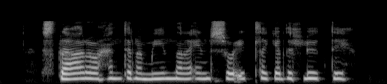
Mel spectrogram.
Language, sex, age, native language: Icelandic, female, 14, Icelandic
